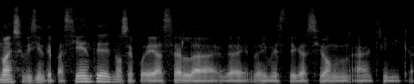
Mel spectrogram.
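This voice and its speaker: The speaker is a man. He shows ordinary pitch variation. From Peru, then England from age 13. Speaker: retired oncologist, patient advocacy medical director. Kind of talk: panel discussion at a live event. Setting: event venue with live audience. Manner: halting, many fillers.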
